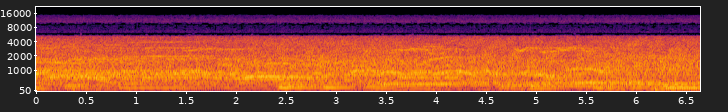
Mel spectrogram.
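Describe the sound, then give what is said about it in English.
A live evening audience in St. Paul cheers loudly, with whoops and shouts rising from a continuous crowd roar of many voices. “I'll tell you, folks, you may applaud if you like. We've got a terrific, really intelligent, awfully good live audience with us this evening in St. Paul.”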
